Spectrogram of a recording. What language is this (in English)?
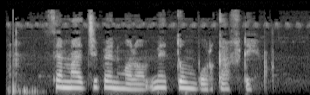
Masana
